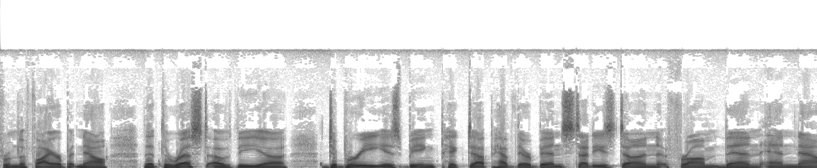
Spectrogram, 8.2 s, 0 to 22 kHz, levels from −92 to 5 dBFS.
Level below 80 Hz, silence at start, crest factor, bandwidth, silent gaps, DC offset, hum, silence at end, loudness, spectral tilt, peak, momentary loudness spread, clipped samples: -56 dBFS; 0 s; 12 dB; 16 kHz; none; under 0.1%; none; 0 s; -17 LUFS; -6.5 dB/octave; -4 dBFS; 5 LU; under 0.1%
